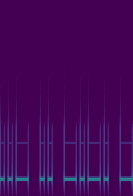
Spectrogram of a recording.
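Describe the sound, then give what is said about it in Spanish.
Electric telegraph messages come through as Morse code: clean, high, steady beeps in short and long pulses, grouped irregularly and heard alone. “¿Oyes esos breves golpecitos que suenan en los alambres que sostengo? Son los mensajes que lleva el telégrafo eléctrico.”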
